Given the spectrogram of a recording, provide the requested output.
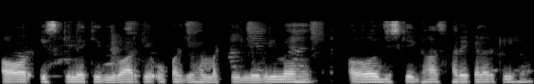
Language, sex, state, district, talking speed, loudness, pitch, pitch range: Hindi, male, Uttar Pradesh, Jyotiba Phule Nagar, 225 wpm, -18 LUFS, 115 Hz, 110-120 Hz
